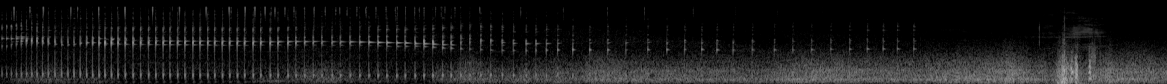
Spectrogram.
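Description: A fast, steady train of sharp echolocation clicks, the rapid buzz-like pulses made when closing within about a body length of a target while foraging, runs for several seconds over a faint high whistle-like tone, then thins out into a hissy background, with a brief loud burst near the end.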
